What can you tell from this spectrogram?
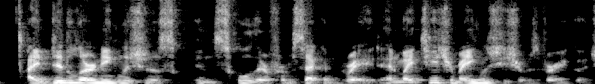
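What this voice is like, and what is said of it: Light foreign accent. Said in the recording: “my accent is not as as as heavy as some of the other people who came at my age”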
